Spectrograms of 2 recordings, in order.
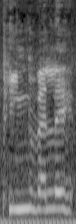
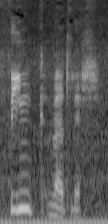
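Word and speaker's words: Þingvellir: Yes, I heard you call it Pingvelli or something. Yeah. It is not even close. Pingvalla vatten. Pingvellir. The P-looking thing is a TH.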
